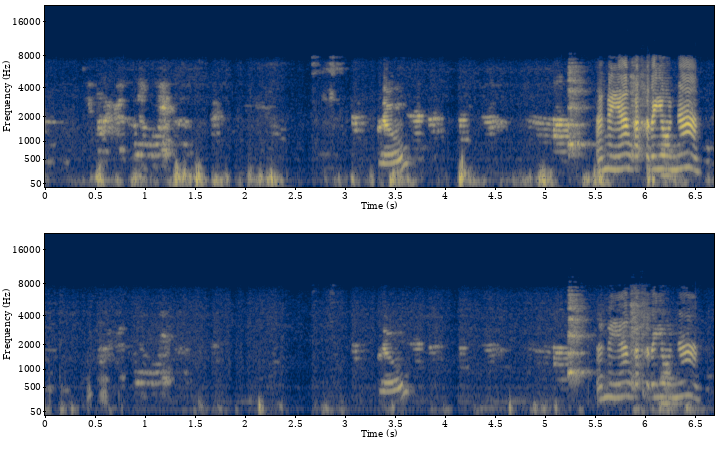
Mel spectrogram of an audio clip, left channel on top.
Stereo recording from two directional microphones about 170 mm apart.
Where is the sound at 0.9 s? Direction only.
40° left (ahead or behind).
